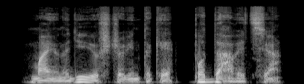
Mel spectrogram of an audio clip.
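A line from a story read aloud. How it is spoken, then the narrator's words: Grumbling. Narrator (Ukrainian): буркнула Софія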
